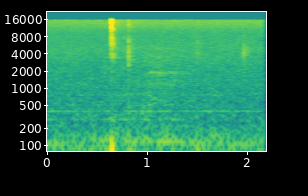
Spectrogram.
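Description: Near silence: room tone with a faint low hum, broken by one short faint click about two-thirds of a second in and a weaker click just after it.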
